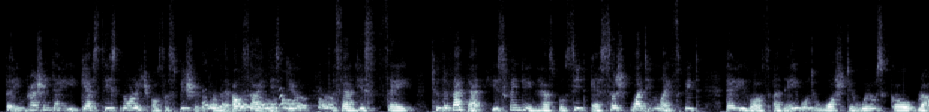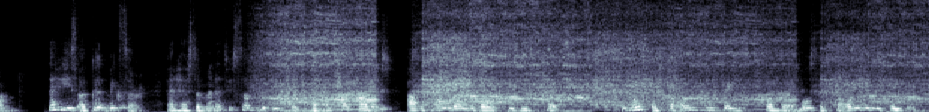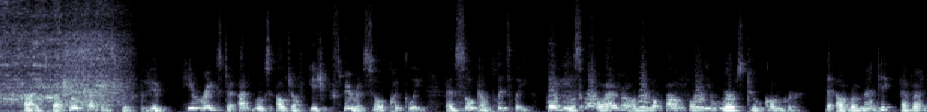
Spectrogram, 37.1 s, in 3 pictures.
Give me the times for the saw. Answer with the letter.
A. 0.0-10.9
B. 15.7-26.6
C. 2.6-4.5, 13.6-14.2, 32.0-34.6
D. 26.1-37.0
B.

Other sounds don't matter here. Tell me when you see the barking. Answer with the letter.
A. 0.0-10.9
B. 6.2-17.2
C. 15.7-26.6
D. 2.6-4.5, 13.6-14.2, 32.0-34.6
D.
